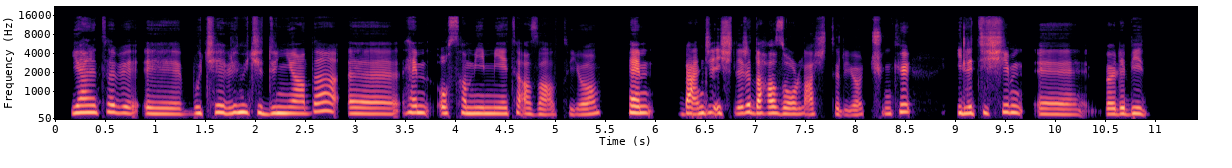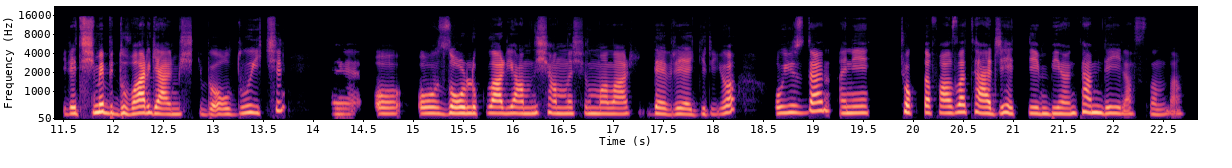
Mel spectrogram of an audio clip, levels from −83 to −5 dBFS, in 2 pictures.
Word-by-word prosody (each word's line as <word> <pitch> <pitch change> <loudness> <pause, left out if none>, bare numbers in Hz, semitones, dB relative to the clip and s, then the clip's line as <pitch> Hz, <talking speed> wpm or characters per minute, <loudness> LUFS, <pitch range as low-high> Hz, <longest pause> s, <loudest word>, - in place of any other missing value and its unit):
Yani, 245 +2 +3
tabii, 230 -4 -2
eee, 200 -2 -1
bu 220 +3 -4
çevrim 245 +1 +2
içi 235 -5 -1
dünyada, 220 +6 +1
eee, 200 -2 0
hem 240 -1 +1
o 220 - -1
samimiyeti 215 0 -1
azaltıyor 185 +2 -5 0.3
hem, 235 -1 +5 0.3
bence, 220 +2 +1
işleri 220 +3 -1
daha 220 0 +3
zorlaştırıyor. 190 -4 -5
Çünkü 235 +5 -3 0.5
iletişim, 230 +2 -1
eee, 185 -3 -3 0.2
böyle, 195 0 0
bir 210 -4 -1 0.6
iletişime 230 +5 +4
bir 205 -3 -2
duvar 225 +2 +7
gelmiş 195 -3 +1
gibi 180 -2 -9
olduğu 190 +6 0
için, 250 +7 -3 0.5
eee, 190 -1 -7
o 205 0 -1
o 215 +1 +3
zorluklar, 220 +1 +5
yanlış 220 +2 +1
anlaşılmalar 210 -1 -1
devreye 195 -3 0
giriyor. 195 +6 -2 0.4
O 220 +2 +1
yüzden, 295 +6 +2
hani, 230 +1 +1 0.3
çok 245 -3 +1
da 240 - +6
fazla 230 +3 +3
tercih 225 -2 +2
ettiğim 210 -1 -2
bir 210 - -2
yöntem 230 +4 +2
değil, 215 0 -1
aslında. 190 0 -10
215 Hz, 130 wpm, -23 LUFS, 200-230 Hz, 0.6 s, duvar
